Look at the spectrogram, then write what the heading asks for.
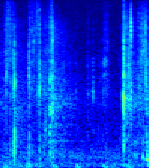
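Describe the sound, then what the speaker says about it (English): A deck of tarot cards being shuffled, a few quiet papery riffles and slaps arriving in brief uneven bursts, soft and close with a sharper flick near the end. "Shuffle that some more."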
